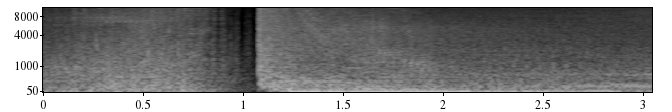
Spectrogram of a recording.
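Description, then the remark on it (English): A giant particle beam fires from a huge cannon on the front of a ship and strikes its target: a humming rush cuts out briefly, then erupts into a loud, sustained roaring blast with a deep rumble and screeching, sweeping high tones that carry on for two seconds. “And there's just like a horrible screaming, screeching noise as this like giant particle beam just rips through the air and strikes the many bewheeled angel.”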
